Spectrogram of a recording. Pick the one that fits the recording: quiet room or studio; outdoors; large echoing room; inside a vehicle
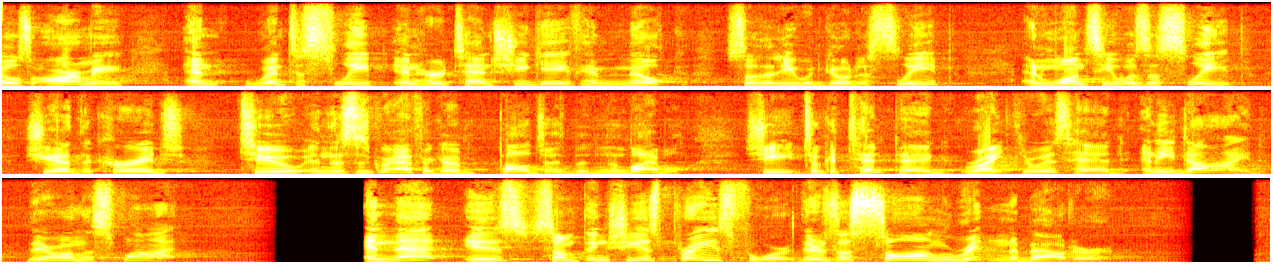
large echoing room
